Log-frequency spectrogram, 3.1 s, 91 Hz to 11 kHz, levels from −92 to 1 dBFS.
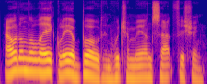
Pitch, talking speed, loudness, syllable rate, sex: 145 Hz, 250 wpm, -15 LUFS, 4.8 syllables/s, male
